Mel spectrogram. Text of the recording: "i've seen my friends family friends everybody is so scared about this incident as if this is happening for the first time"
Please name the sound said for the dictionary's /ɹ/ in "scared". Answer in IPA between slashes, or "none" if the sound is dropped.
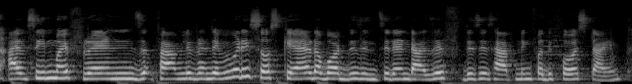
/ɹ/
